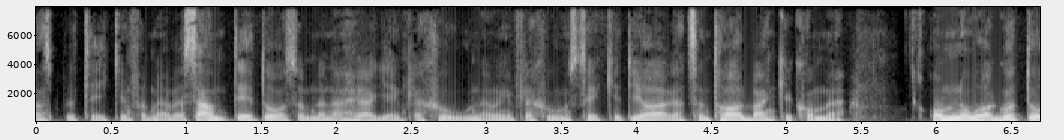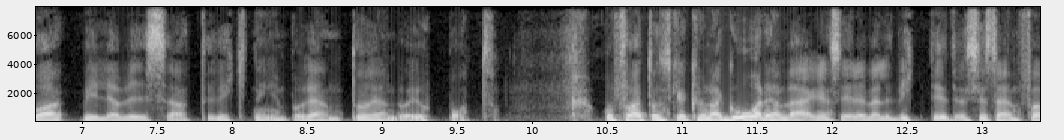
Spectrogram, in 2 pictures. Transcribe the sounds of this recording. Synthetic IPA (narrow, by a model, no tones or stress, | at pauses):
nspʰʊlɪt̪ʰḭːkənfɾamø̰ːvəʂamt̪ʰiːd̪ɪt̪̚d̪ɔsɔmd̪ɛnhæɾɦøːɡa̰ɪ̰nflaɧṵːnə̰nʔɔ̰ɪ̰nflaɧṵːnst̪ʰɾʏkːət̪jœːɾa̰t̪sɛnt̪ʰɾɑːlbaŋkəɾkʰɔ̰mːə̰ɾ | ɔmnoːɡɔt̪̚d̪ɔvɪljaviːsaa̰t̪ɾɪkt̪nɪŋənpʰɔɾɛnt̪ʊɾɛnd̪oːæ̰ɾɵpːɔ̰t̪ː | ɔfœɾat̪̚d̪ɔmskakʰɵnːaɡoːd̪ɛnvɛːɡənsɔæɖɛvɛld̪ɪt̪vɪk̚t̪ɪɡt̪jasksɛjaɛnfœ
